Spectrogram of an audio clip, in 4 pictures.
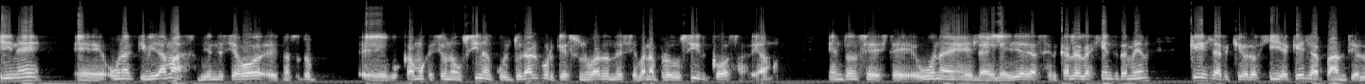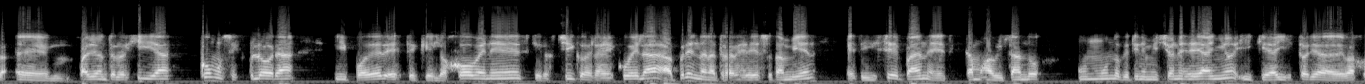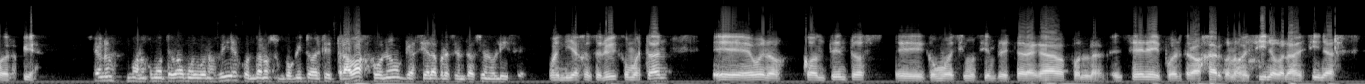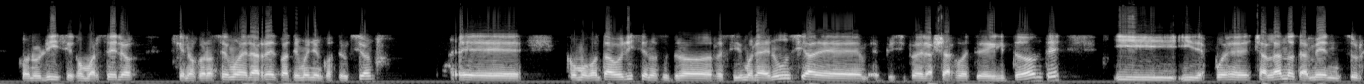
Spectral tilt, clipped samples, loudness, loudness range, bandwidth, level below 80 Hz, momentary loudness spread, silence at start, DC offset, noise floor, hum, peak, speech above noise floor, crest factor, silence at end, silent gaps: -3.5 dB/octave; 0.1%; -11 LUFS; 2 LU; 16 kHz; -48 dBFS; 8 LU; 0 s; under 0.1%; -39 dBFS; none; 0 dBFS; 28 dB; 12 dB; 0 s; none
